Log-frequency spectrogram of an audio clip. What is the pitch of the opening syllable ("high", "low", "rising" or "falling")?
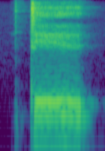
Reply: high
